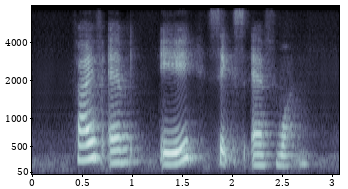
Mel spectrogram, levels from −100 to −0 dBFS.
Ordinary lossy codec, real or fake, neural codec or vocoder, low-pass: none; fake; codec, 24 kHz, 0.9 kbps, DualCodec; 7.2 kHz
